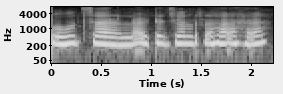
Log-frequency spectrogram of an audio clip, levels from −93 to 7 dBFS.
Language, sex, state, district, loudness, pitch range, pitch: Hindi, female, Jharkhand, Palamu, -13 LUFS, 240-250 Hz, 245 Hz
